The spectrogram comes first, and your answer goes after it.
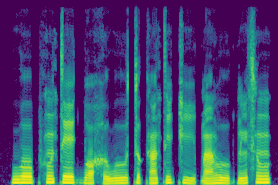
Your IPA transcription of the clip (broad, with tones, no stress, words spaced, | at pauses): woː˦pʰũ˦ teː˦ɡ͡bɔ˨hʊ˦wuː˦ tʊ˨kã˦ ti˦kiː˨ɓã˦ βuː˨k͡pĩ˦sũ˦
